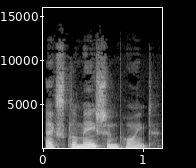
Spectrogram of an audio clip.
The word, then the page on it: exclamation point: British English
